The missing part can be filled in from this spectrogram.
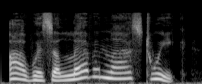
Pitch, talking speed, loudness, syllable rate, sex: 245 Hz, 150 wpm, -15 LUFS, 4.1 syllables/s, female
